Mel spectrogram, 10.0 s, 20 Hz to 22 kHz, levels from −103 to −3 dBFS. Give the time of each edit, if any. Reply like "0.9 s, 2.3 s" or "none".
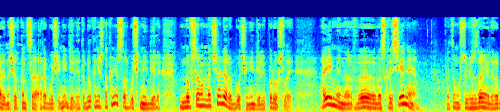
none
